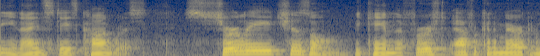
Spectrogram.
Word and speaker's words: Chisholm: Chisholm. That's how we're going to pronounce that. Chisholm.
